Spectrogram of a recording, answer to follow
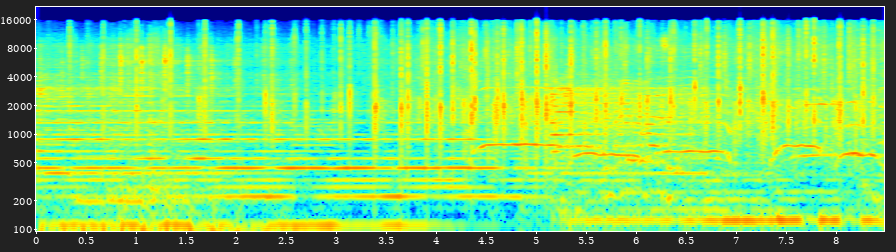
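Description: A rock band's final held chord on electric guitars rings out, then stops about halfway through. The audience claps and cheers, with shouting voices in the second half.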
